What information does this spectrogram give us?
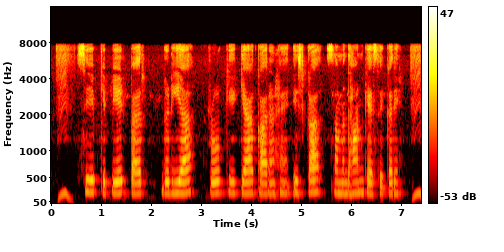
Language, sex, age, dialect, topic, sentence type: Hindi, female, 25-30, Garhwali, agriculture, question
